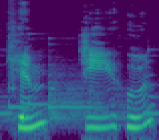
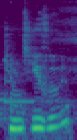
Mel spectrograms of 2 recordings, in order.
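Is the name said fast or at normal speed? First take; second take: normal; fast. First: The name is said at an ordinary, careful speed. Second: The name is said quickly, the syllables running together.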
